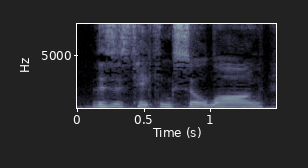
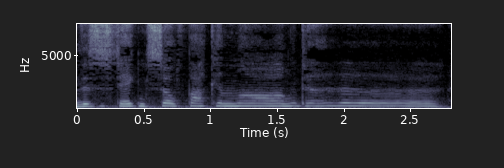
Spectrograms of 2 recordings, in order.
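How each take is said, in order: First: Said in the usual way. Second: Higher, softer frustrated whine; mock-exasperated grumble, trailing into da da da. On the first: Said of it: "Or even during crying". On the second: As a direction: whine it like you're fed up and impatient.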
